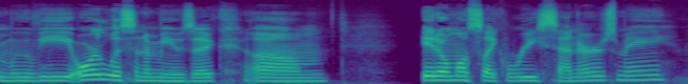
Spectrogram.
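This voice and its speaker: Against a silent background in a very clean recording, a woman with a fairly low pitch speaks at a fairly slow pace with monotone, flat intonation. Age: 30s. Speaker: photographer. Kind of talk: interview. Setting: studio.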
